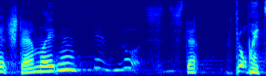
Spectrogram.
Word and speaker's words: Stämlåten: Stämlåten.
